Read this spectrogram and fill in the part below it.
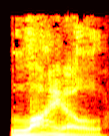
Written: lyle

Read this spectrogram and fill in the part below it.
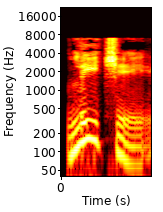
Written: lichee

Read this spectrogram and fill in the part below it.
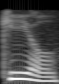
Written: keel

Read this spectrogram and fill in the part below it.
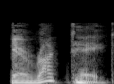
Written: eructate

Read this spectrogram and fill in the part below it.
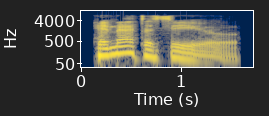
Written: hematocele

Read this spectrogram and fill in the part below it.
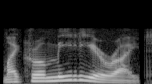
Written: micrometeorite

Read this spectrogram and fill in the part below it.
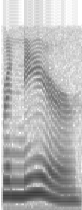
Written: Rainier, Mount

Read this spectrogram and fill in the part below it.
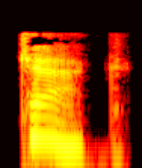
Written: cack

